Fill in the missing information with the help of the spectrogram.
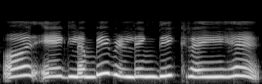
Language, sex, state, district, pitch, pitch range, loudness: Hindi, female, Himachal Pradesh, Shimla, 375 Hz, 355-400 Hz, -10 LUFS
